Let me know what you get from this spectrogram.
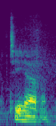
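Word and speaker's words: Tŷ Hafan: T Haven.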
